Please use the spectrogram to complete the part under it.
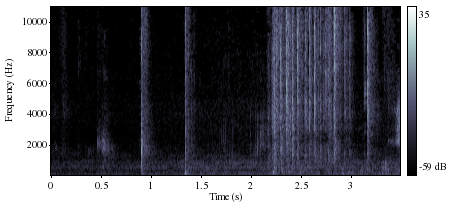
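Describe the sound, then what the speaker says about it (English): A deck of playing cards being shuffled, with a couple of sharp snaps early on followed by a dense, flurrying riffle of card noise building toward the end, close and fairly quiet. "Okay, let's shuffle."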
